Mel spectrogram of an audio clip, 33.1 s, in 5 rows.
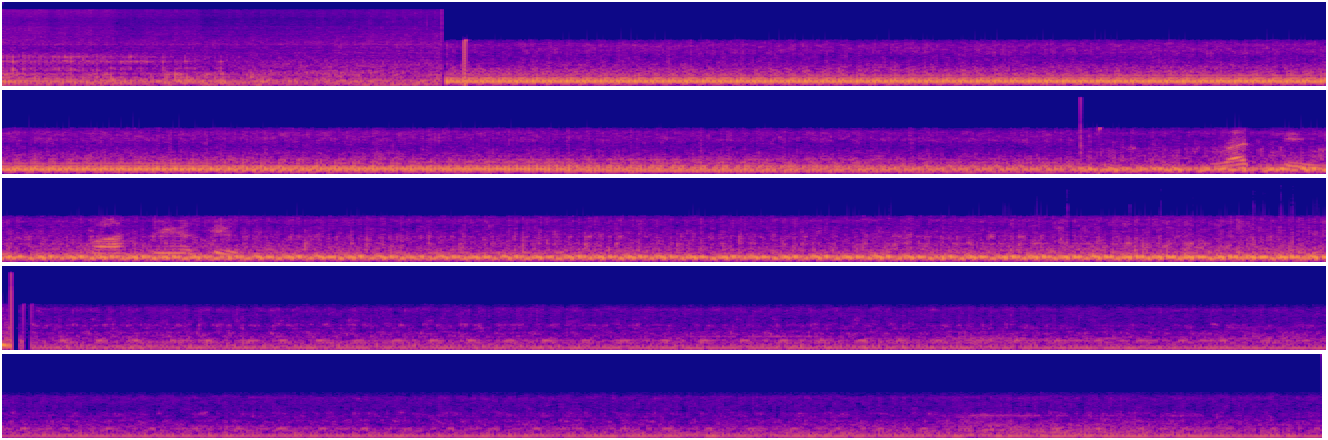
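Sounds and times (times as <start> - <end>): loud engine idle: 0.0 - 33.0
quieter low-pitched engine idle: 0.0 - 33.0.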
